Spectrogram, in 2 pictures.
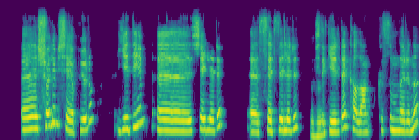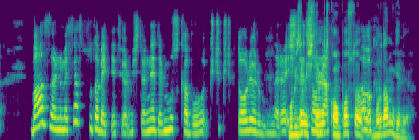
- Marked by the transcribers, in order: other noise
- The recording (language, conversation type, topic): Turkish, podcast, Kentsel tarım ya da balkon bahçeciliği konusunda deneyiminiz nedir?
